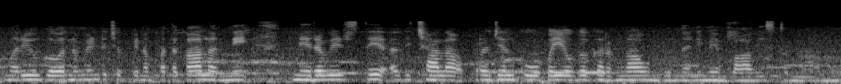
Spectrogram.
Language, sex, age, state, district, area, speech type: Telugu, female, 18-30, Andhra Pradesh, Nandyal, rural, spontaneous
